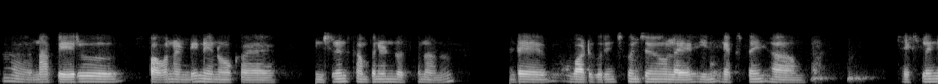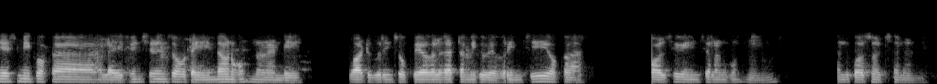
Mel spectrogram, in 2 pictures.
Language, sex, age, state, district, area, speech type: Telugu, male, 60+, Andhra Pradesh, Konaseema, urban, conversation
